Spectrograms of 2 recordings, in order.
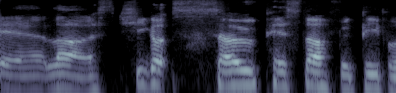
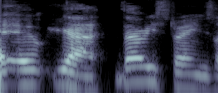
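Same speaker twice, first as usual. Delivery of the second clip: usual speaking voice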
